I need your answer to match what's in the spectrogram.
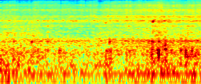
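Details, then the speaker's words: Briggs & Stratton engine on a Cub Cadet that is blowing oil, under a leak-down test: a soft steady hiss of escaping air with faint gurgling/bubbling and jumping gauges, showing a bad head gasket. "it's just gurgling air that's a bad head gasket folks"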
